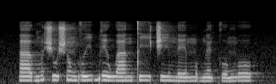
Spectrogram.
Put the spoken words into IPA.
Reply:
aː˨ ɡʷ ĩ˧ ʃ u˨ ʃ ɔ̃˧ ɡʷ iː˨˦ b e˦˨ w aː˧ n t iː˦˨ t͡ʃ iː˦˨ m ɾ eː˧ m ə˧ b ɛ̃˧ k o˨˦ ŋ o˦

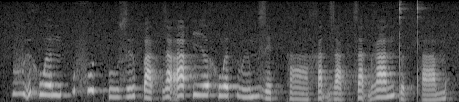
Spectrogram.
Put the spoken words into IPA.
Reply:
v ɨ̰˧˥ h w ə˧ n | f u˦˥ t̚ ʔ ṳ˨˩ z ɨ˨˦ ɓ a˨˩ k̚ z a̰ː˧˥ ʔ i˧ ə̯ h w ə˦˥ t̚ v ɨ˨˦ m z e˨˩ t̚ k a̤ː˨˩ x a̰˧˨ n z a˨˩ k̚ s a̰˧˨ n ɣ a˨˦ n t̪ ə˨˩ t̚ t̪ʰ a˨˦ m

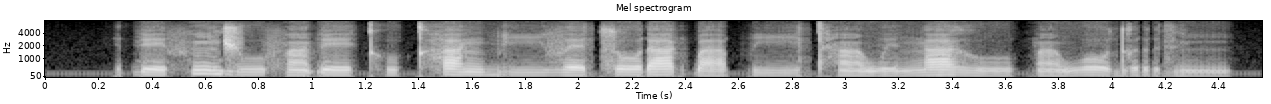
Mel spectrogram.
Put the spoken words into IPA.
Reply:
ɗ e˨ f ĩ˦ d͡ʒ uː˨ f ã˨ ɗ eː˨ kʰ u˨ kʰ a˦ ŋ b iː˨ v ɛ˨ t͡s o˦ ɾ a˦ k͡p a˨ p iː˨ tʰ ã˨ w ɪ˨ ŋ a˦ ɣ uː˨ p ã˨ w o˦˨ d ʊ˦ r z ĩ˨

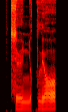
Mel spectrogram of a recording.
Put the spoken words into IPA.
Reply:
t͡s ø ɲ ɔ k lʲ ɔ

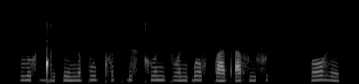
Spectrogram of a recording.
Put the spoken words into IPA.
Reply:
ð u x ɡ͡ǃ i θ i n ə p u pʰ ə k ɠ ɪ x kʰ u n i k β ə n ɓ o f p a tʼ a f i f | o ɦ ɪ

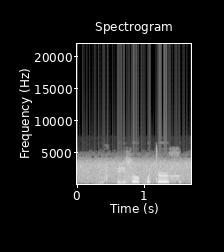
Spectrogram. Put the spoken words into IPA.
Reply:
b i˨ xʷ θ i˦ ɮ ɤ˨ ɡʷ i˦ t ə˞˦ x

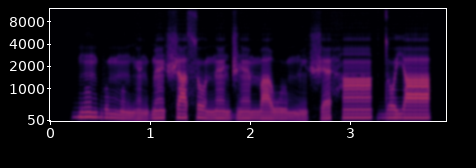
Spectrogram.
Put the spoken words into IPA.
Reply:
b ũ˦ b u˧ m ũ˨ ɡ ɛ̃˨ ɡ͡b ɛ̃˧ ʃ a˦ s o˦˨ n ɛ̃˧ d͡ʒ ɛ̃˦ m a˦ w u˧ m ĩ˨ ʃ ɛ˨˦ h ã˦ | d o˦ j a˦

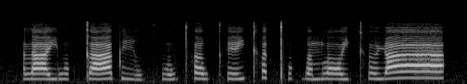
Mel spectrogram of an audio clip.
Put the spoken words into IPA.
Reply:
l aː˨ j w ʊ˨ k̚ t̪ aː˨˥ t̪ iː˨˩ w kʷʰ ɐ˨˥ w t̪ʰ ɐ˧ w kʰ e˨˥ j kʰ ɐ˥ t̚ pʰ ʊ˨ k̚ w ɐ˨˧ m l ɔː˨ j kʰ ɵ˧ ɥ aː˥

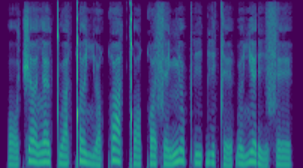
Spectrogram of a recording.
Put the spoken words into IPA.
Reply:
ɔ˨˩˦ t͡ʃ ɜ˥˧ l ɛ˥˧ tʷ a˧ ǃ ə˥˧ ʎ ɵ˨˩˦ qʷ a˥˧ ǃ ɔ˧ qʷ i˧ s e˧ ɲ ɵ˥˧ pʼ i˧ ɓ i˧ t e˨˩˦ ɓ ɵ˧ ʎ e˥˧ ɾ i˨˩˦ s e˧

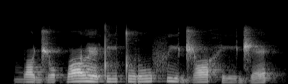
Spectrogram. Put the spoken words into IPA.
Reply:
b ɔ˨ d͡ʒ o˨ ɡ͡b ɔ˧ l ɛ̃˧ t i˧ t u˧ ɾ u˦ f i˦˨ d͡ʒ ɔ˧ h i˨ d͡ʒ ɛ˨˦

